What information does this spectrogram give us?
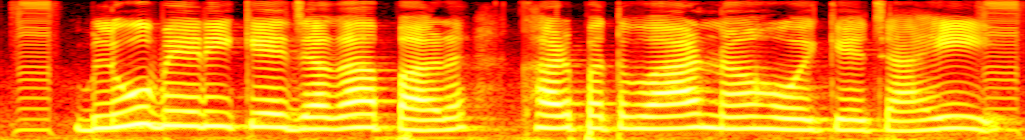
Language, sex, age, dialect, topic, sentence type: Magahi, male, 18-24, Western, agriculture, statement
